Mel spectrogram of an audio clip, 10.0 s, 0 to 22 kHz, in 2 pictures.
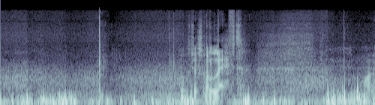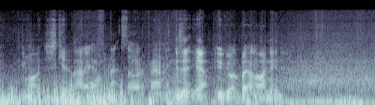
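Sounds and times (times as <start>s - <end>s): wind rumble on microphone: 0.0s - 10.0s
golf club striking ball: 1.3s - 1.6s.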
